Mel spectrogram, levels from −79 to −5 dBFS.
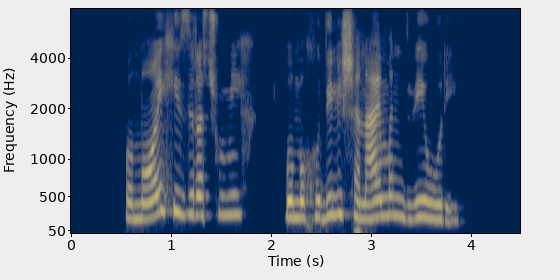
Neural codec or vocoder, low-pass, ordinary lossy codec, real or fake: codec, 16 kHz, 2 kbps, X-Codec, HuBERT features, trained on balanced general audio; none; none; fake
